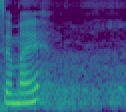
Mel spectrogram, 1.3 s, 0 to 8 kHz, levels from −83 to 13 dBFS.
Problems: background conversations at intervals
